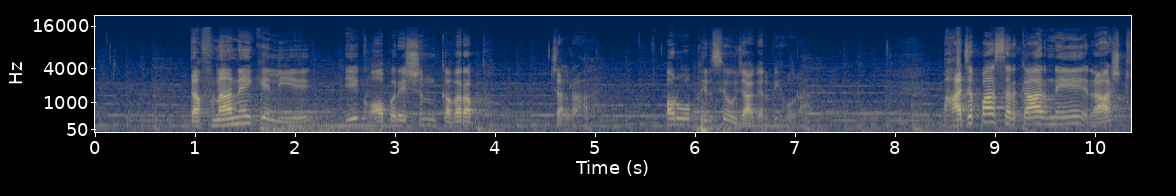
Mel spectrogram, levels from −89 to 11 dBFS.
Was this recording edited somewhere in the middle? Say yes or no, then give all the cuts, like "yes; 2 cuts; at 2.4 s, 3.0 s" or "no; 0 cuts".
yes; 1 cut; at 0.9 s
